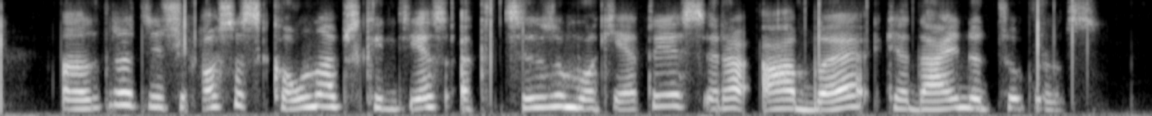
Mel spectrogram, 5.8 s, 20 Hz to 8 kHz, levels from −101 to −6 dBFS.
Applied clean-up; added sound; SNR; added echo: neural diffusion model UNIVERSE++.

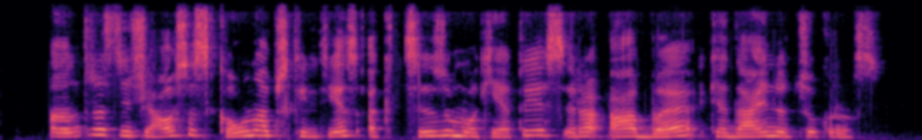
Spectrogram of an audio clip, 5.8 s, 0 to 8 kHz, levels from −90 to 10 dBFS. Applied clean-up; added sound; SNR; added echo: neural mask model DeepFilterNet 3.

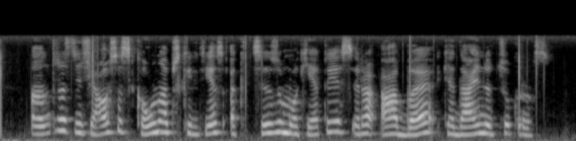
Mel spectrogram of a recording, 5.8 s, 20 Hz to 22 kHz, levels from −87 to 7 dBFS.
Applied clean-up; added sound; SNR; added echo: none; Fire; 17 dB; none.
